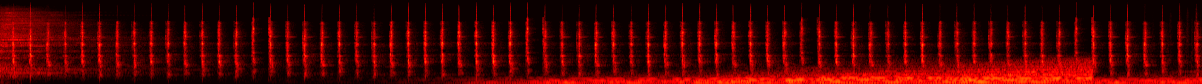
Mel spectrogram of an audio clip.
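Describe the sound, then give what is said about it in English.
Steady, even ticking from the clockwork mechanism of a huge telescope, with many regular ticks throughout; low sustained droning tones enter about a third of the way in and swell beneath the ticks. “Through this opening, I can see a sprinkling of stars that cast a kind of frosty glow over the intricate mechanism of the huge telescope. The ticking sound you hear is the vibration of the clockwork.”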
